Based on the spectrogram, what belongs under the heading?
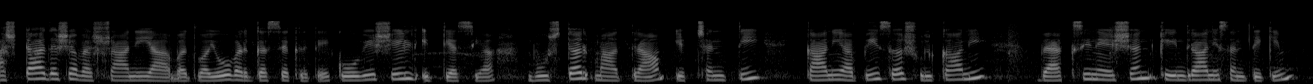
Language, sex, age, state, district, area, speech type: Sanskrit, female, 18-30, Karnataka, Belgaum, urban, read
